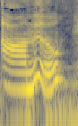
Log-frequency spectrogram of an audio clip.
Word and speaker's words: Amu: A note to the reader, Amu, which is pronounced Amu, is the Igbo term for queen.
